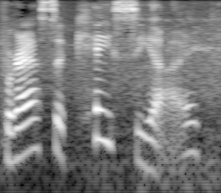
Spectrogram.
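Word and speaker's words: Brassicaceae: got to scroll up and see how that's pronounced the brassic Casi the brassic Casi family uh the plants in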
